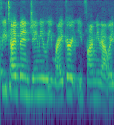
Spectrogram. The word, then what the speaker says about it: Reichert: last name which is kind of hard to pronounce so it's re i CH e RT j 17 so it's reichert JS I'm again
